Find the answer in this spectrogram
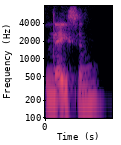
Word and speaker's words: Mnason: And my guess is his name is pronounced Mnason, kind of like mnemonic kind of deal, that MN.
